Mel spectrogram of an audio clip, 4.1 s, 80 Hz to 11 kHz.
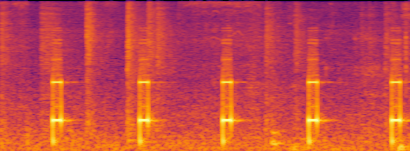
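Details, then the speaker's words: Simulated virtual anesthesia machine alarm during a demonstration failure, warning of low inspired oxygen (FiO2 16%): steady two-tone beep repeating about 70 times a minute. "so again alarm and the alarm is telling me my fio2 is 16 and of course I'm going to turn it off"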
